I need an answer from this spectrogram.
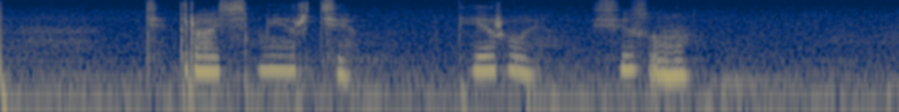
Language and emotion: Russian, sad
